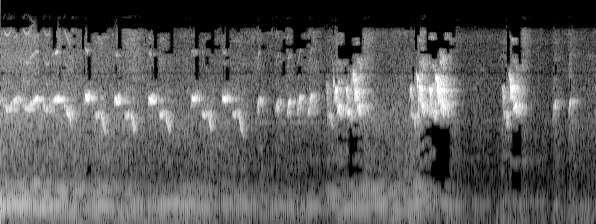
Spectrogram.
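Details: A pet sooty-headed bulbul, tame after four months and noisy all day, gives quick, clear whistled notes that slur downward, then louder, harsher chattering bursts over a faint low hum.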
